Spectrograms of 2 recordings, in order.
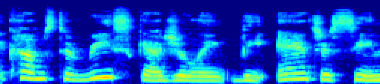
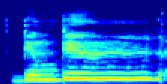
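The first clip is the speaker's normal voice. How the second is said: louder, higher sung-out "doom, doom"; Law and Order sting; 4 semitones higher, 5 dB louder than usual. Acted. Vlogger teasing her story, mock dramatic sting. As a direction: voice a dramatic TV crime-show sting. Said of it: "one of those Law and Order shows".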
